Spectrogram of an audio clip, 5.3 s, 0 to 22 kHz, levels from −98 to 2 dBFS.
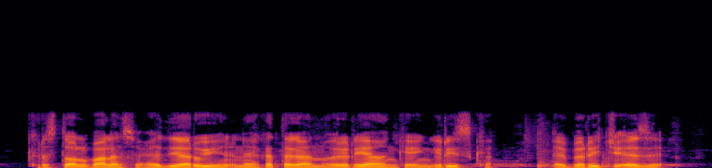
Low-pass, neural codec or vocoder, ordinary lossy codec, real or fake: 7.2 kHz; none; none; real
